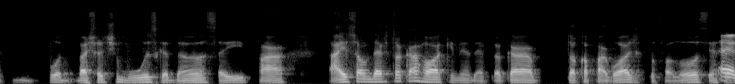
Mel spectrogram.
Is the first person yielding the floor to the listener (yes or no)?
yes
